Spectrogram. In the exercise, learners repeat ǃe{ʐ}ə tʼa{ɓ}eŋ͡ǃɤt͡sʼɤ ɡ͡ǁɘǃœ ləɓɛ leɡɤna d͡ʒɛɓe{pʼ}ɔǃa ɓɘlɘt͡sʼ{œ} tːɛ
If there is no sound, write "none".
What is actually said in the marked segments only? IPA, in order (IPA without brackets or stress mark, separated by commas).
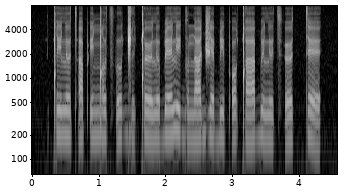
l, pʼ, pʼ, œ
